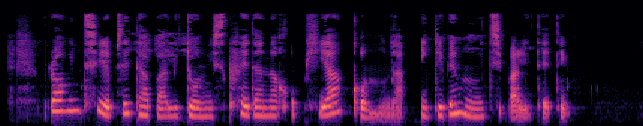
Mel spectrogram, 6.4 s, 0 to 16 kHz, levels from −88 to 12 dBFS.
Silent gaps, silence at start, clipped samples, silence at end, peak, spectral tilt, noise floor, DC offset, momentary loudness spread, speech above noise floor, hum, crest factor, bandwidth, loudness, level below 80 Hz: none; 0.15 s; under 0.1%; 0.75 s; -4 dBFS; -4 dB/octave; -71 dBFS; under 0.1%; 10 LU; 48 dB; none; 20 dB; 11.5 kHz; -24 LUFS; -74 dBFS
